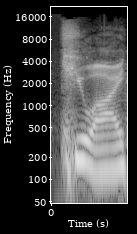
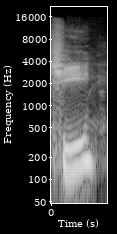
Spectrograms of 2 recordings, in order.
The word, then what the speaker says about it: Qi: He kind of looks like, well, I didn't know that because it was like the QI chargers, which is actually pronounced Chi charging.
